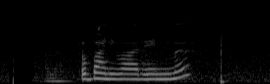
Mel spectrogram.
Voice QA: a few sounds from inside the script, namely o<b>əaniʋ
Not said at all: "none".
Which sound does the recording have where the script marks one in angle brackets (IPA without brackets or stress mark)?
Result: b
